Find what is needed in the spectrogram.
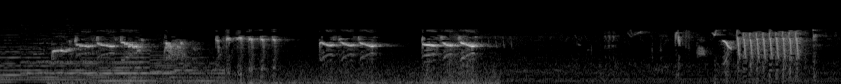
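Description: Small birds singing, repeating short chirping phrases over the first five seconds, then quieter, with a fast rapid trill near the end. The tail of a music track fades out at the very start.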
